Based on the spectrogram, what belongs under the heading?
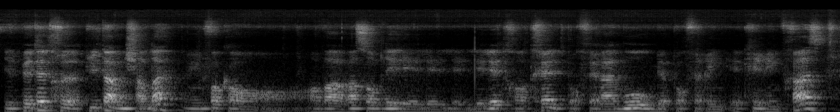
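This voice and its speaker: A man teaching a beginner's language lesson at a board, patiently repeating syllables and pausing often with hesitations. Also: on the low side, dark tone. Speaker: Arabic teacher. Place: room with a board. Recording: echoey room, voice from a distance.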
